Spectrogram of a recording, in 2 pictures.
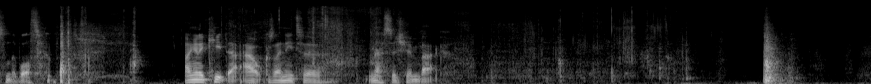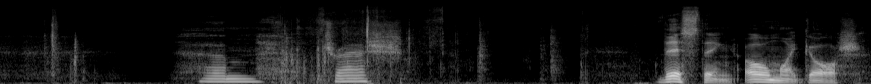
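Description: Cardboard boxes rustle and thump as they are handled.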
